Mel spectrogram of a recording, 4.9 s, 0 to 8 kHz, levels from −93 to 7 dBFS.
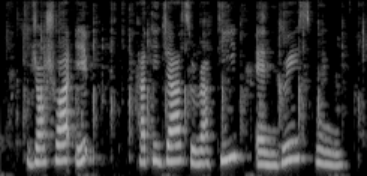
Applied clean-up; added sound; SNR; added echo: classical method Wiener filter.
